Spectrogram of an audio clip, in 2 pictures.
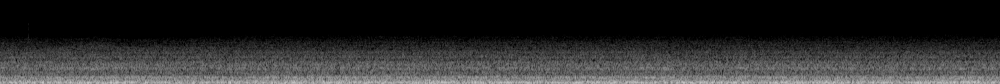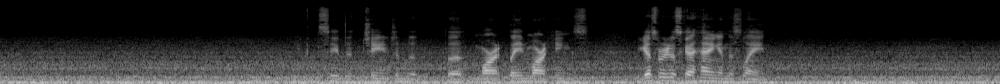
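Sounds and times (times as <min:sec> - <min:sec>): road and tyre rumble: 0:00.0 - 0:20.0.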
